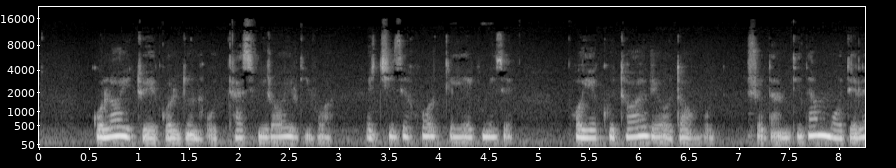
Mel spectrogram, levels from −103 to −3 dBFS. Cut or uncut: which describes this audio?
cut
